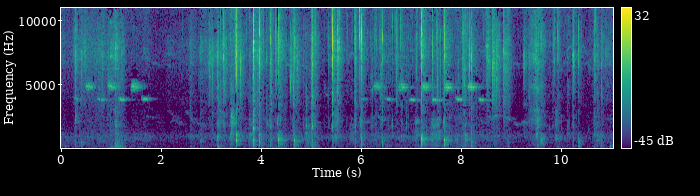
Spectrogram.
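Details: Leon, a Rhodesian Ridgeback dog indoors, very excited about eating spaghetti: thin, high-pitched whining squeaks in short bursts, mixed with sharp clicking and mouth or chewing noises in a small room.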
